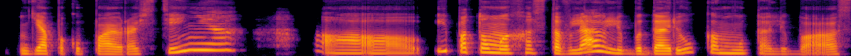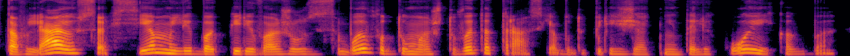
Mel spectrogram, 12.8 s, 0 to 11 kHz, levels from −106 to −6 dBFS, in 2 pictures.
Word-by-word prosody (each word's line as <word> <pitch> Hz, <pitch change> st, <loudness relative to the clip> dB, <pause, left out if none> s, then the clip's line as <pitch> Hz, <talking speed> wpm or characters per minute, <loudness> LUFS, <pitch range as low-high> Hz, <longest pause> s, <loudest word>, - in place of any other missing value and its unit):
Я 170 Hz, 0 st, +4 dB
покупаю 155 Hz, -3 st, 0 dB
растения, 360 Hz, -, +1 dB, 0.6 s
а, 100 Hz, -, 0 dB
и 315 Hz, 0 st, 0 dB
потом 245 Hz, -7 st, +4 dB
их 205 Hz, +2 st, -1 dB
оставляю, 215 Hz, -, +4 dB
либо 180 Hz, -7 st, 0 dB
дарю 165 Hz, +8 st, +4 dB
кому-то, 190 Hz, -7 st, -2 dB
либо 150 Hz, -2 st, -2 dB
оставляю 150 Hz, -, +4 dB
совсем, 205 Hz, +2 st, -3 dB
либо 160 Hz, -4 st, -2 dB
перевожу 145 Hz, -1 st, -5 dB
за 140 Hz, -, -15 dB
собой. 175 Hz, +12 st, -2 dB
Вот, 180 Hz, -4 st, -6 dB
думаю, 145 Hz, -2 st, -6 dB
что -, -, -11 dB
в -, -, -12 dB
этот 185 Hz, 0 st, -3 dB
раз 75 Hz, +1 st, -7 dB
я -, -, -8 dB
буду -, -, -17 dB
переезжать 140 Hz, -2 st, -10 dB
недалеко 140 Hz, +8 st, -6 dB
и 185 Hz, -7 st, -3 dB
как 140 Hz, 0 st, -13 dB
бы 175 Hz, +2 st, -13 dB
165 Hz, 145 wpm, -29 LUFS, 145-205 Hz, 0.6 s, Я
